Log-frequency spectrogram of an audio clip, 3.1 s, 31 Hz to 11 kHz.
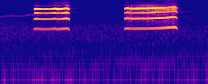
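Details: Bald eagle at a nest in a pine tree about 90 feet up in Johnson City, Tennessee, one of a resident pair, 04.03.2024 at 06:28; two drawn-out, harmonically rich squealing notes about a second apart over a low steady hum.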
